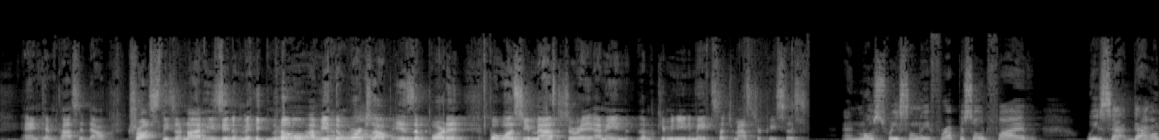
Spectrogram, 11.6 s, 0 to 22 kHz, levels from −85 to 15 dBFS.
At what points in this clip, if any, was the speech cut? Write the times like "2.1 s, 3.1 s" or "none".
none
